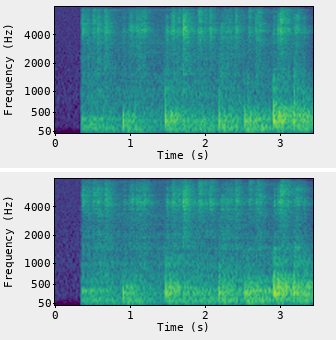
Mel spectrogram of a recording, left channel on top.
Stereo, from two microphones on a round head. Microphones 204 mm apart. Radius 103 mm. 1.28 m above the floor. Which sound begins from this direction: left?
Writing, at 0.3 s.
